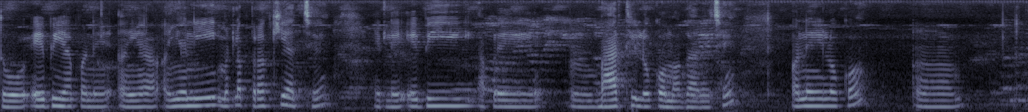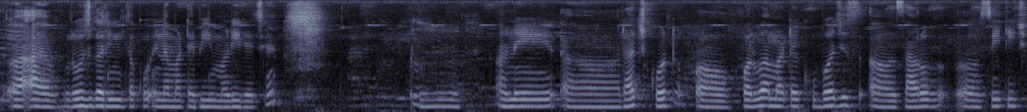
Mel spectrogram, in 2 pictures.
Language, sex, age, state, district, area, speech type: Gujarati, female, 30-45, Gujarat, Rajkot, urban, spontaneous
